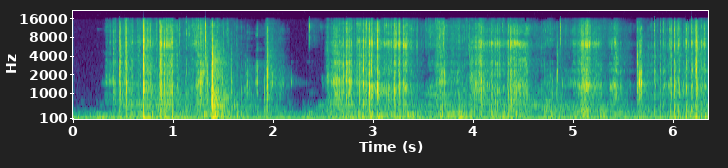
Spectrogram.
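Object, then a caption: Bar of soap scraped with a blade. A snap-off utility blade scrapes and shaves flakes from the face of a solid, dry orange soap bar held in the fingers. Bursts of bright, crunchy scraping alternate with sharp, quick crackles and brief pauses. The sound stays dry and high with little low end.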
